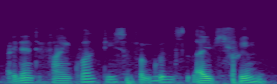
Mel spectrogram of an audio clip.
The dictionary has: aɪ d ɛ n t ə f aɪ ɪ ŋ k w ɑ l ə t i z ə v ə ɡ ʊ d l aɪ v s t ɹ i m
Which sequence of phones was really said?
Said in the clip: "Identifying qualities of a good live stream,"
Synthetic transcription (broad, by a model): aɪ d ɛ n t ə f aɪ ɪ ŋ k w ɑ l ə t i s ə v ə ɡ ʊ d l aɪ f s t ɹ i m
